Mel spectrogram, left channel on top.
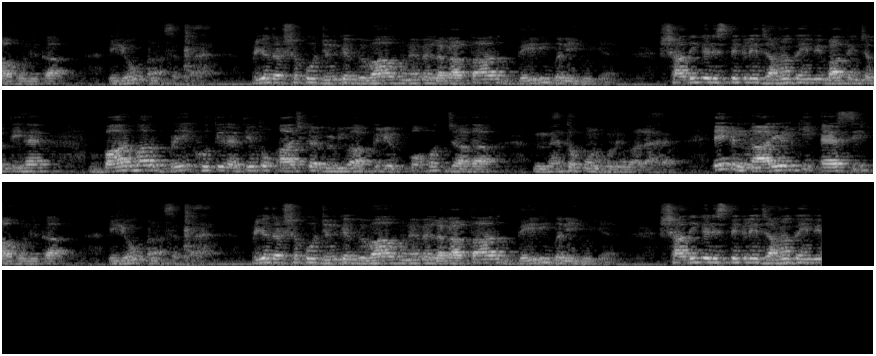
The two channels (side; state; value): right; drops out; at 8.2 s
